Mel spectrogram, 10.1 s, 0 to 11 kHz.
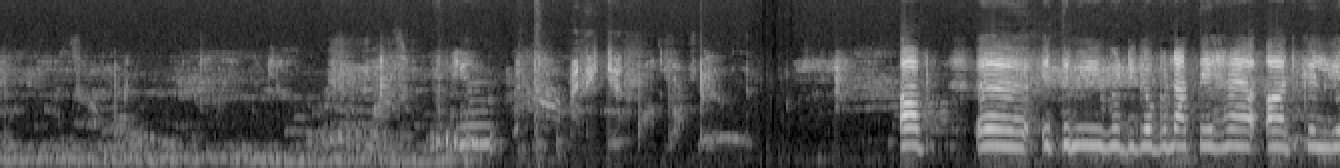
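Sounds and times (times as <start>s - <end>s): pigeons cooing: 0.0s - 4.1s.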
